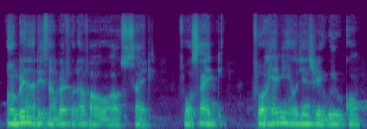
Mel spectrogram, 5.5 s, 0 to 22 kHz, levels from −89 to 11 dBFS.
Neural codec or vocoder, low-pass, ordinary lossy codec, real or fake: codec, 32 kHz, 1.9 kbps, SNAC; 14.4 kHz; none; fake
